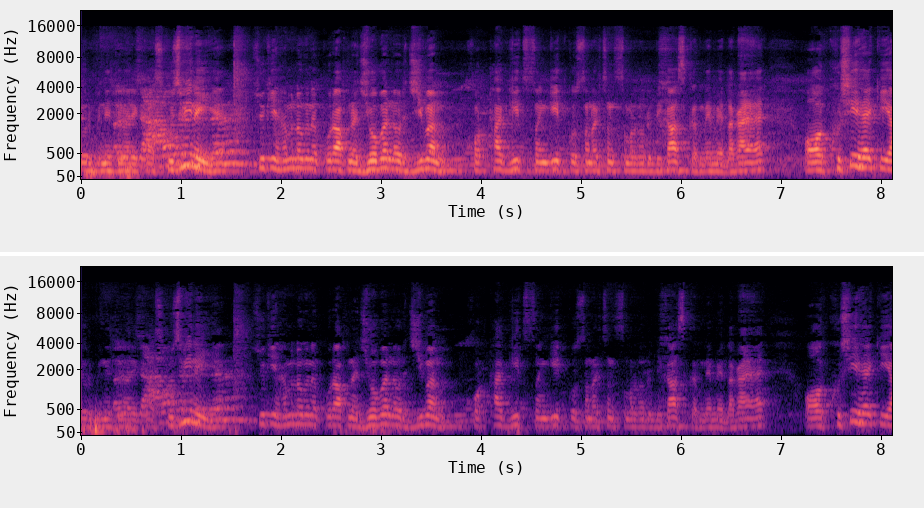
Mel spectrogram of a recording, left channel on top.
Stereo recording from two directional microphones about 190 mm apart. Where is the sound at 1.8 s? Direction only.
5° left (ahead or behind).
